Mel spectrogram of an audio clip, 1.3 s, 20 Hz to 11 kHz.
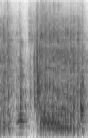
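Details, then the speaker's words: Freshly rebuilt Stihl MS180 chainsaw, compression confirmed, first start attempt with gas and oil: short rasping pull-cord bursts turning the engine over, never catches; owner suspects plug fouled by assembly oil in the cylinder. "Okay, I probably fouled the plugs of all the oil in the cylinder. I'm going to try again."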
